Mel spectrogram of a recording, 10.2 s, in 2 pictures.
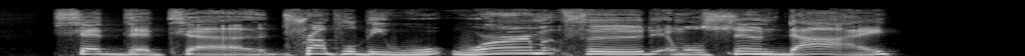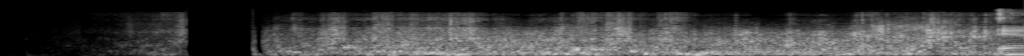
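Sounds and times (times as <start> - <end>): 
speech: 0.4 - 4.6
rockets firing from the Golan Heights into Israel: 6.4 - 10.2.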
